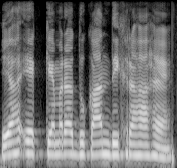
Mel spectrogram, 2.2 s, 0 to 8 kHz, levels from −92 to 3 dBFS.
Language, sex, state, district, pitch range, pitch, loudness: Hindi, male, Jharkhand, Garhwa, 155-165 Hz, 160 Hz, -12 LUFS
